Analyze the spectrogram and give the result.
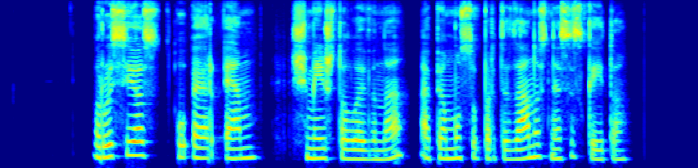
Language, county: Lithuanian, Utena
